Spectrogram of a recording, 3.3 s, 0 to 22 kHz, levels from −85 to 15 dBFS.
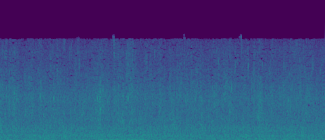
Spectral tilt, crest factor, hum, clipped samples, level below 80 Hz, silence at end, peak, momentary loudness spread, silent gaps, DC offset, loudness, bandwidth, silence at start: -2 dB/octave; 14 dB; none; under 0.1%; -44 dBFS; 0 s; -18 dBFS; 1 LU; none; under 0.1%; -31 LUFS; 16.5 kHz; 0 s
